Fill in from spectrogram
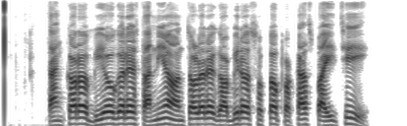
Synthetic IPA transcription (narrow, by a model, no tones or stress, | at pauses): t̪aŋkɔɾɔbijoɡɔɾest̪ʰanijɔːnt͡ʃɔɭɔɾeɡɔbʱiɾɔsokʰɔpɾɔkasɔ̥pajt͡ʃʰi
